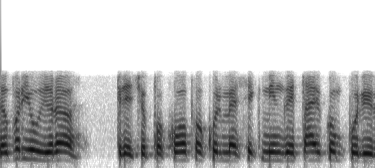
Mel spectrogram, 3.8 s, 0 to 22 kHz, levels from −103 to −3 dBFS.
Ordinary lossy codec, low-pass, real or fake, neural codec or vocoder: Opus, 24 kbps; 3.6 kHz; real; none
